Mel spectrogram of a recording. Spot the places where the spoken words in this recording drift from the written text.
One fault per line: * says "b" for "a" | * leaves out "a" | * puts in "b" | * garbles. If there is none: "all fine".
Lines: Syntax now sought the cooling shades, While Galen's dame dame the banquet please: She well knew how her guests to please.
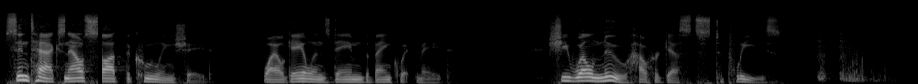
* says "shade" for "shades"
* leaves out "dame"
* says "made" for "please"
